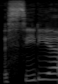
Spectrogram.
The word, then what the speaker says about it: acedia: So you start off in the book talking about the sin of acedia.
